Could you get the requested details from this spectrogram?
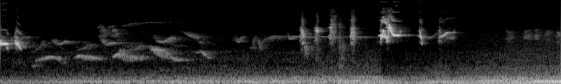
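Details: Orange-headed thrush in a relaxed ngeplong-style song: soft slurred whistles rising and falling early, then a cluster of sharp high chirps and a bright burst, with low background hum.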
